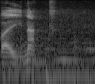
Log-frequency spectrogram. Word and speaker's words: veïnat: El veïnat. Veïnat. Tres síl·labes. Per tant, dièresi a la I.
